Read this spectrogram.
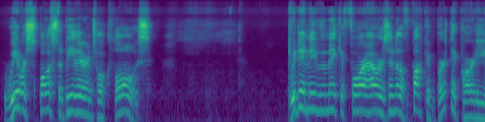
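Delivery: host venting at the friend who ruined his party, loud; heated rant. Real, not acted. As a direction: let the frustration build and spill out.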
